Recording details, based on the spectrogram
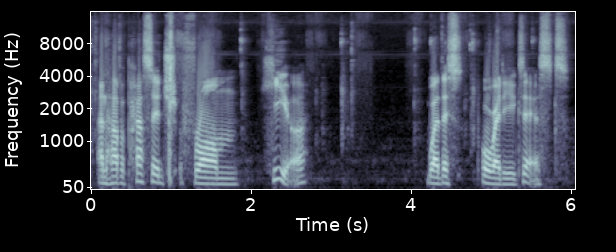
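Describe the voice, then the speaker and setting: A man chatting casually as a live game streamer, musing aloud in a relaxed, low-key way. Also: vocal fry, dry recording. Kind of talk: casual chat over Minecraft gameplay.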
